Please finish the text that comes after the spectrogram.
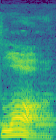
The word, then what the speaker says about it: LAW: cases there were the M72 law pronounced law an American and the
